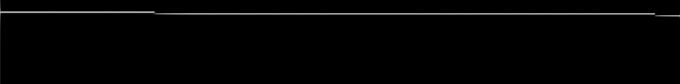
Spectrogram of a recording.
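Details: Hearing test: a very faint, steady high-pitched tone that steps slightly lower twice, a simulated audiometric tone sweep.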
